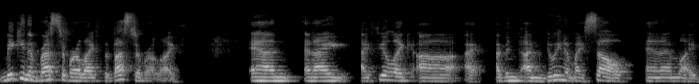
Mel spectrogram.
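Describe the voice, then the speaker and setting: A woman with a normal speaking voice and fairly low pitch talks at a moderate pace with ordinary pitch variation. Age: 60s. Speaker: health and wellness coach, co-host. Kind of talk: casual chat.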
